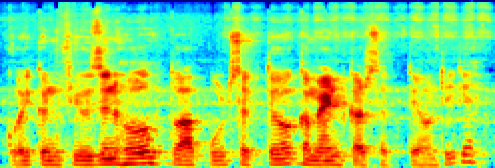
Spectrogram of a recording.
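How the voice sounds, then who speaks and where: Low-voiced man teaching drawing. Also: normal speed, a little mellow, a little hiss or hum. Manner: patient, talks while working, asks "है ना?" and "ठीक है?" often. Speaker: art teacher. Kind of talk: casual step-by-step drawing tutorial. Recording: roomy with faint ambience.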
